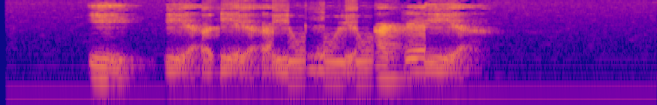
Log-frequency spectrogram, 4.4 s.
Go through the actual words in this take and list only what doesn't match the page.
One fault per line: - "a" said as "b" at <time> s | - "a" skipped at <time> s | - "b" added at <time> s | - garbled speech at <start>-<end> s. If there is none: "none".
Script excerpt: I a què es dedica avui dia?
- garbled speech at 1.1-2.5 s
- "es dedica avui" skipped at 2.8 s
